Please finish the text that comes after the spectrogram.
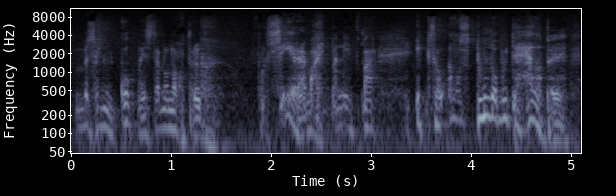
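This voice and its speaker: A vain, temperamental opera singer in a radio drama. His hoarse voice swoops with haughty, theatrical indignation and pleading. There is faint noise on the recording. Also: medium pitch, big pitch swings, a little fast, darkish tone. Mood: pleading, proud. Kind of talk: radio play acting.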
